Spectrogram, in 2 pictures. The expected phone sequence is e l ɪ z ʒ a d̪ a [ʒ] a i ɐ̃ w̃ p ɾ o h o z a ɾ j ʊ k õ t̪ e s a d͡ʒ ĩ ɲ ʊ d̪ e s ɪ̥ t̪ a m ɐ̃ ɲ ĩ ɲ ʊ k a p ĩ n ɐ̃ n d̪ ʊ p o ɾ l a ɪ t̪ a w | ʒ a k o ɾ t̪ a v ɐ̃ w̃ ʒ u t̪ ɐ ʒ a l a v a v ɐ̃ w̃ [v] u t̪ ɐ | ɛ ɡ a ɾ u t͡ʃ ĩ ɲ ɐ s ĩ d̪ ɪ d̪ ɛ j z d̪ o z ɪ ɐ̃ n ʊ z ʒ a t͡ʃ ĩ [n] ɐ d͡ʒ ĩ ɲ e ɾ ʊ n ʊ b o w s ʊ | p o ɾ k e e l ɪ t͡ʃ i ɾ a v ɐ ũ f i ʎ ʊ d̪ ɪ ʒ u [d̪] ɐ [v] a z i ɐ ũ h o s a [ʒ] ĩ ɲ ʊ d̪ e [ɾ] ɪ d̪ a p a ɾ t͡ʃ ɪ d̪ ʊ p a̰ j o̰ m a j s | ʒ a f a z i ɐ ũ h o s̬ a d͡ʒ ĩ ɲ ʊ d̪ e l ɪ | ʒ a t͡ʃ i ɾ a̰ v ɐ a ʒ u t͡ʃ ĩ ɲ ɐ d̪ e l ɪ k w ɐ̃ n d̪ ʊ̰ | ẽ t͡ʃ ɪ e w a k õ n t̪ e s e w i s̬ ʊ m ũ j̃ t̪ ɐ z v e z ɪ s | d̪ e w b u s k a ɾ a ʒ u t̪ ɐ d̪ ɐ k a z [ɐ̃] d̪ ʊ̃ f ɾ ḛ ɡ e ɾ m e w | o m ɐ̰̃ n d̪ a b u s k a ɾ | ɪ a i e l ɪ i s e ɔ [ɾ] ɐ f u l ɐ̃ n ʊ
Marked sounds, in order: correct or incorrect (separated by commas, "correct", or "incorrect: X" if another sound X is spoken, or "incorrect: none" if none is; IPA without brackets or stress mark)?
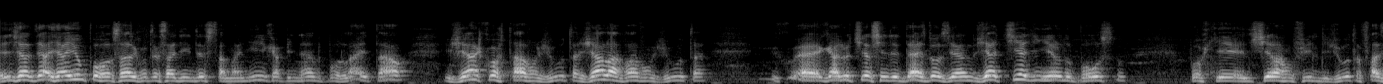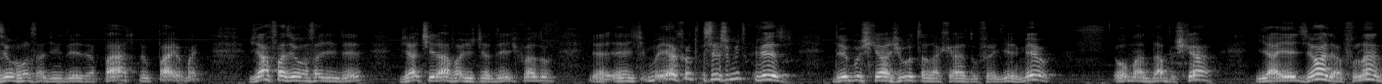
correct, incorrect: ʒ, incorrect: ɲ, incorrect: t̪, incorrect: f, incorrect: d͡ʒ, incorrect: l, incorrect: ɐ, incorrect: ʎ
